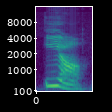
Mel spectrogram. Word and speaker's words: Ihr: IH is pronounced as long E and H is not pronounced. Ihr. And here we again vocalize R.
